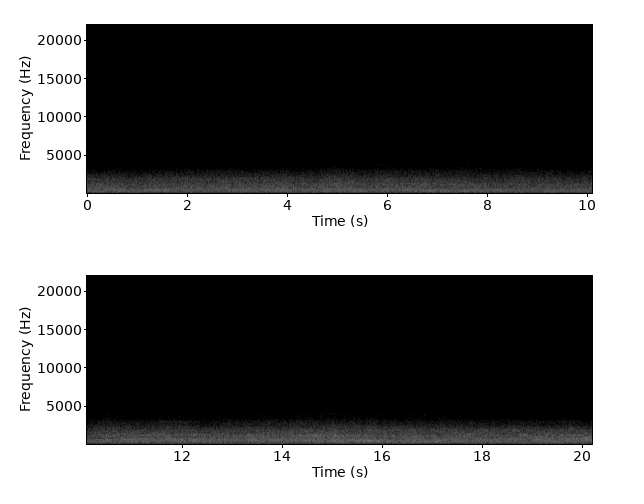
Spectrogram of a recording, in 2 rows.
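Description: Ideafly MARS 350 GPS quadcopter's propellers humming faintly high overhead with a wavering pitch, growing a little louder from about halfway through as the quad descends under return-to-home.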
